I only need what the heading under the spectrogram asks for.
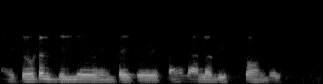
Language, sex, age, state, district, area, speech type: Telugu, male, 18-30, Telangana, Jangaon, urban, conversation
